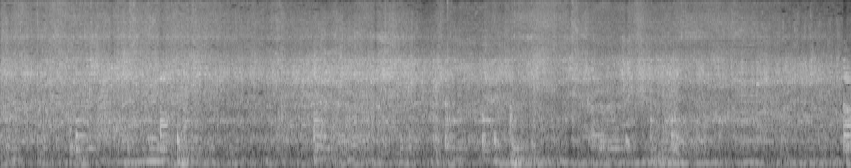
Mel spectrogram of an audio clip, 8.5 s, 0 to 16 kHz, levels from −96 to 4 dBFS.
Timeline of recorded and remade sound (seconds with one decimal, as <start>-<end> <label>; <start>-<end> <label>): 0.0-3.2 recorded; 3.2-3.8 remade; 3.8-4.5 recorded; 4.5-7.8 remade; 7.8-8.5 recorded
